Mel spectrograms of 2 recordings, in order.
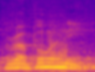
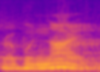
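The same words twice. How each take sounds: First: "Rabboni" stressed on the middle syllable, BOO. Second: "Rabboni" with the accent on the last syllable. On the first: Preacher quoting Mary's reply, "Rabboni" stressed on BOO. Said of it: "Actually, it should be pronounced Rabboni". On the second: Preacher correcting the pronunciation, "Rabboni" accented on the last syllable. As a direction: say "Rabboni" as ra-boo-NI, stress at the end. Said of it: "the accent on the last syllable". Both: Shown as a demonstration.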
